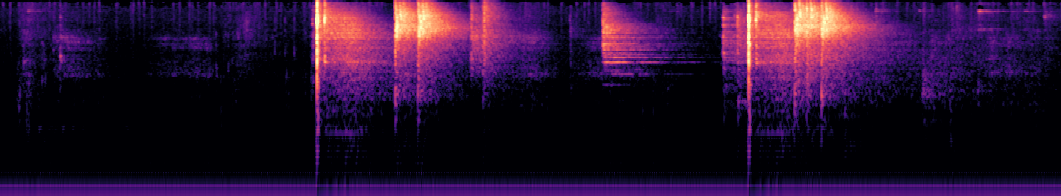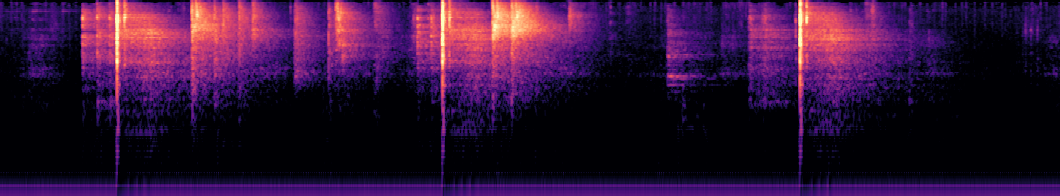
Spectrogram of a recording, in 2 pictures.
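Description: Five sharp cracks, roughly three seconds apart, each followed by a short hiss and one or two fainter clicks, over a steady background hiss.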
